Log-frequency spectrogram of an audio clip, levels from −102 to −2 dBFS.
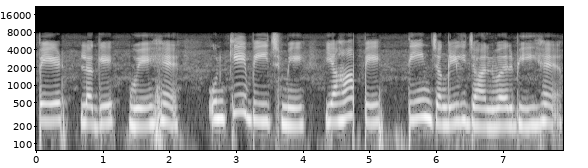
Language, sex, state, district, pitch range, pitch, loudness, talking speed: Hindi, female, Chhattisgarh, Raipur, 215-245 Hz, 230 Hz, -15 LUFS, 105 wpm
